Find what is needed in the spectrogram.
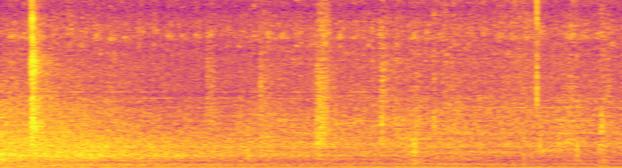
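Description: Steady low background hum with a faint even hiss, and a couple of faint clicks.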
